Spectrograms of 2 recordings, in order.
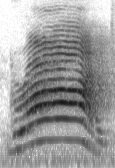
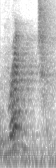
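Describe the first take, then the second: First: GRIND with a heavy Scottish R, drawn out; loud, slow Scottish GRIND; Scottish emphasised R. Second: Said in the usual way. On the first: Shown as a demonstration. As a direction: hit the R in GRIND like a Scot. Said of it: "much more emphasis on the R sound". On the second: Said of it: "instead of great".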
